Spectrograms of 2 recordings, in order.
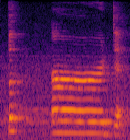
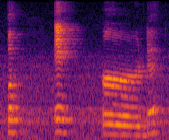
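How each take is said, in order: First: No separate vowel sound comes before 'erd'. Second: A separate vowel sound comes before 'erd'. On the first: The speaker calls it right. "the I R just makes that R sound" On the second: The speaker calls it wrong. "no, that doesn't make sense"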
